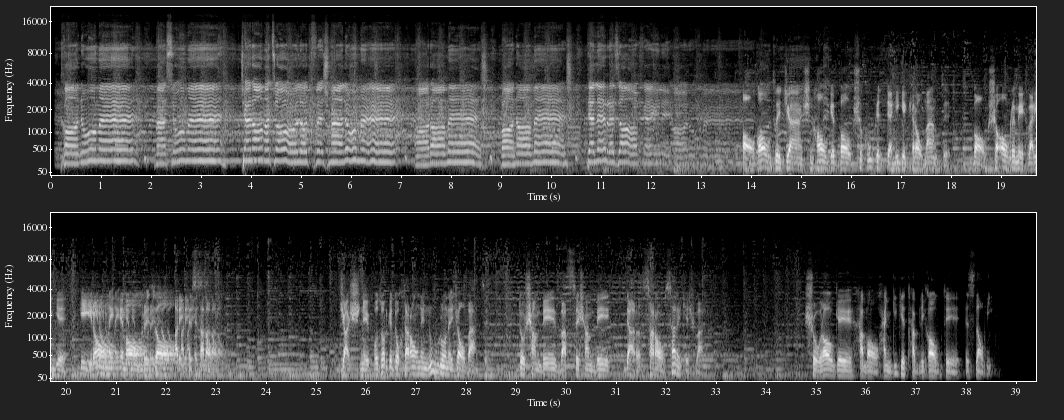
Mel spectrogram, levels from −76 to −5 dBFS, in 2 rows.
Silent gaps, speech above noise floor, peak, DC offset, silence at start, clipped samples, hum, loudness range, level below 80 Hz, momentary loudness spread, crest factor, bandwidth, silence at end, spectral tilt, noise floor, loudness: none; 22 dB; -2 dBFS; under 0.1%; 0.05 s; under 0.1%; none; 6 LU; -50 dBFS; 16 LU; 18 dB; 18 kHz; 0.9 s; -3.5 dB/octave; -41 dBFS; -19 LUFS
